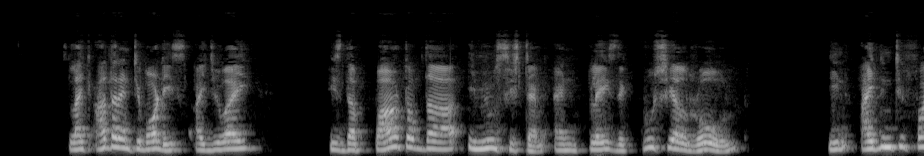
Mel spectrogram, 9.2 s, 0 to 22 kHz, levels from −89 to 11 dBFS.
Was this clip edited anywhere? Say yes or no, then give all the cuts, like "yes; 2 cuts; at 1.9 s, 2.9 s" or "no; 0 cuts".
no; 0 cuts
